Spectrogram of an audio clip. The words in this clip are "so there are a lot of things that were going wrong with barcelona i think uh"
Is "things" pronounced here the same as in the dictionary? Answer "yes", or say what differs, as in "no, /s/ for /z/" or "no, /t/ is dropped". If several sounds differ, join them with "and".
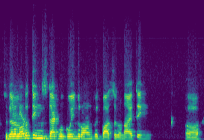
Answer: no, /t/ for /θ/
